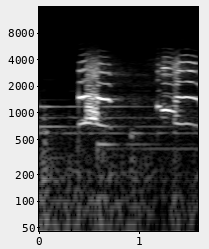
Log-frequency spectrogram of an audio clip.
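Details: Swans, a family swimming on water, give two nasal, honking calls, each a brief harmonic-rich blast with a slight upward inflection.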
